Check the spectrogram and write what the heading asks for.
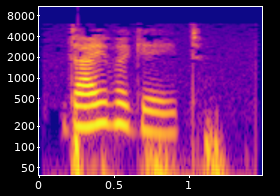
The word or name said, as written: divagate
